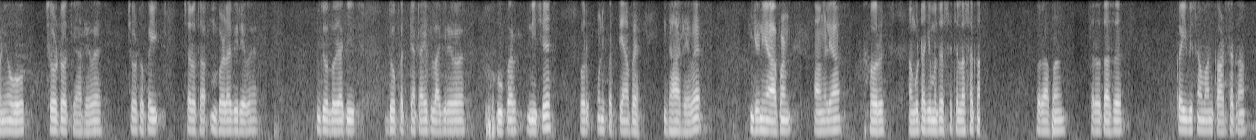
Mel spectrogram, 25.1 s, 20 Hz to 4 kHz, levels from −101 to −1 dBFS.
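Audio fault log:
0.68–3.68 s, 5.33–7.70 s, 9.47–9.71 s, 11.12–11.60 s, 12.95–18.17 s, 19.76–23.54 s: comfort noise in place of the background. In pauses the room's textured hiss turns into smooth, even noise lasting 0.96, 1.26, 0.24, 0.48, 1.8 and 2.25 s, about 3 dB quieter at 9.47 and 11.12 s. The likely cause is that the sender stopped transmitting during silence and the receiver synthesised filler. A spectrogram shows uniform, featureless patches, capped at 4 kHz like the call audio. The waveform shows a flat, steady floor.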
